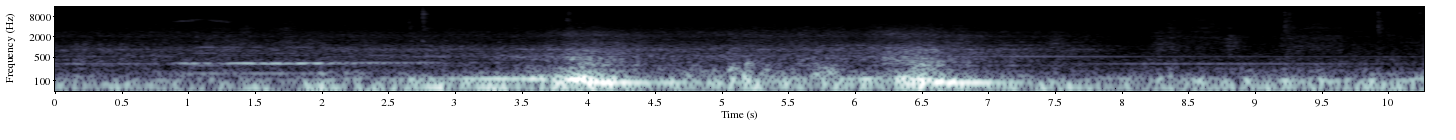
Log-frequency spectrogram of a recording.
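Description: Steady low rumble of a Class 43 HST running on the rails, heard from inside a Mark 3 coach, as an HST going the other way passes on the adjacent track: a loud rush of noise swells about three and a half seconds in, peaks twice a couple of seconds apart, then dies away to the steady running rumble.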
